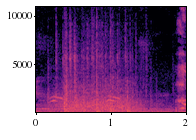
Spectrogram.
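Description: Quiet ambience with two faint, short bird chirps about a second apart.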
